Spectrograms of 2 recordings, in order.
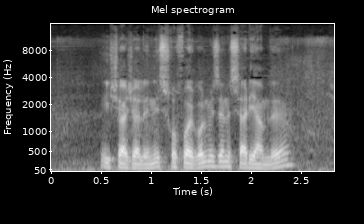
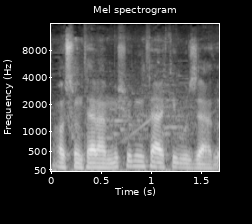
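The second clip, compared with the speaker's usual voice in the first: ordinary talk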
